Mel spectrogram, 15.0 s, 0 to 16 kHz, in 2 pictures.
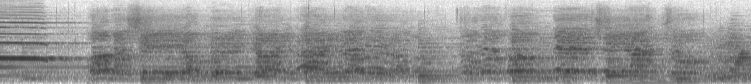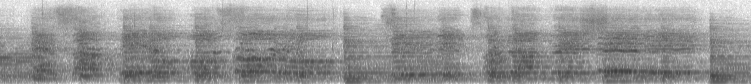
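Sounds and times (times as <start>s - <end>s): mixed choir singing: 0.7s - 15.0s
instrumental accompaniment: 6.2s - 9.7s.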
